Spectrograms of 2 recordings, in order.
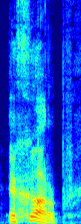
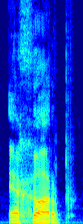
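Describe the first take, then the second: First: It is said in a Russian accent. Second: It is said in a Russian accent.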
